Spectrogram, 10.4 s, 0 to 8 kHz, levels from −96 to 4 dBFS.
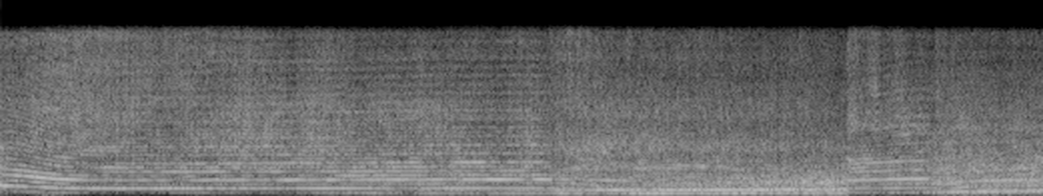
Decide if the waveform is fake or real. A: fake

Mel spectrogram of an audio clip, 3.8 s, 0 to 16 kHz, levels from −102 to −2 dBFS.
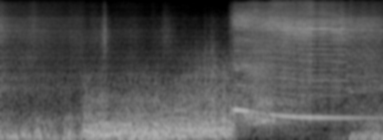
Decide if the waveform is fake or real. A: fake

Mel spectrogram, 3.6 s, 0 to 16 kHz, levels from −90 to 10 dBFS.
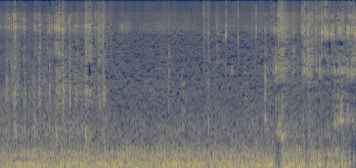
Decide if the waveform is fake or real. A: real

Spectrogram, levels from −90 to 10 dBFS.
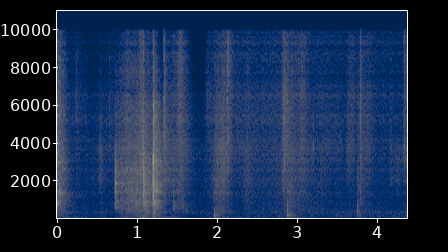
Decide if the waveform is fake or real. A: fake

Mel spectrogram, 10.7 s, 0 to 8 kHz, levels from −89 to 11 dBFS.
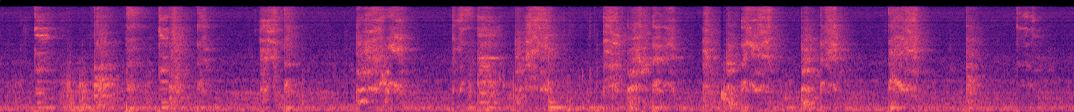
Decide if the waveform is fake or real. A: fake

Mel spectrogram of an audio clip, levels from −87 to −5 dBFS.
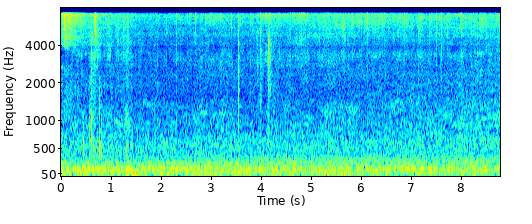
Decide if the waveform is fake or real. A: fake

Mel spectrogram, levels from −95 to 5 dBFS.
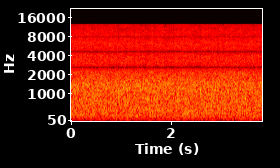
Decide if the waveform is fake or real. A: fake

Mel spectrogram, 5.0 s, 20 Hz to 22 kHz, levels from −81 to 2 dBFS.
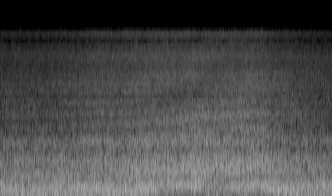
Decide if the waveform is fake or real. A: real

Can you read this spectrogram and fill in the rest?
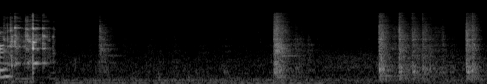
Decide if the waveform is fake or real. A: fake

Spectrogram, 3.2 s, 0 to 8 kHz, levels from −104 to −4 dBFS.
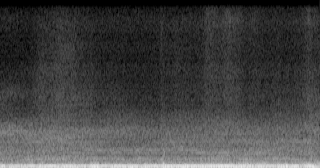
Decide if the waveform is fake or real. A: fake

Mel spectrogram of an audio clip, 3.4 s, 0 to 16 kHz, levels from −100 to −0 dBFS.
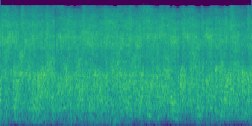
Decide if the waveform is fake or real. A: fake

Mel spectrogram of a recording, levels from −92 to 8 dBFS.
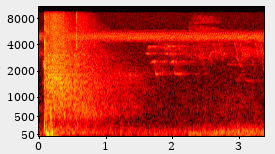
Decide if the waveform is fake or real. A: real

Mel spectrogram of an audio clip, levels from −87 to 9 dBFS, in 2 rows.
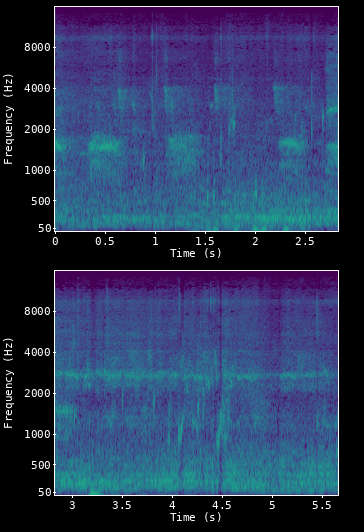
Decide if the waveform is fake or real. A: fake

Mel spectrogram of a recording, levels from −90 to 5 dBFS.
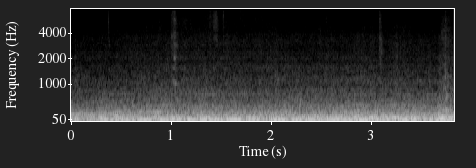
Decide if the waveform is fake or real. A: fake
